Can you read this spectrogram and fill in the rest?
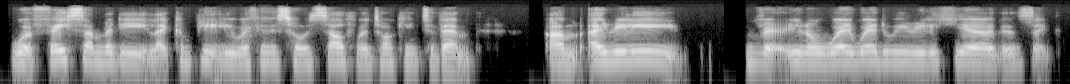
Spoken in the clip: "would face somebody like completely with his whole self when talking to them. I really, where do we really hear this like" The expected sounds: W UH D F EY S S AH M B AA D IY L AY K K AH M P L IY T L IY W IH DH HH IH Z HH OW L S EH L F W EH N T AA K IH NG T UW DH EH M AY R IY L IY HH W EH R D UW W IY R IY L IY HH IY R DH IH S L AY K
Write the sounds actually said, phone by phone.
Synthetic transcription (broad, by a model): W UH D F EY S S AH M B AA D IY L AY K K AH M P L IY T L IY W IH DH HH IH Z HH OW S EH L F W EH N T AA K IH NG T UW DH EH M AY R IY L IY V W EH W D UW W IY R IY L IY HH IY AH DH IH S L AY K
